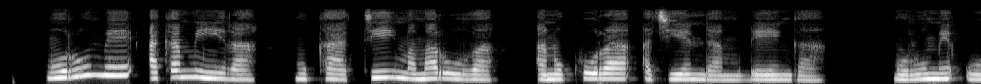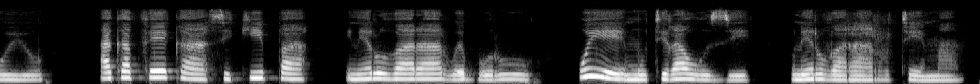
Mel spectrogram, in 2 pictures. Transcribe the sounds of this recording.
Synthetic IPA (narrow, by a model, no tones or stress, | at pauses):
murume̞akamira | mukʰatʰimamaruʋaː | no̞kʰuɾaat͡ʃie̞ndamuɗe̞ːŋɡa | murume̞uju | akap͡fe̞kasikʰipa | ine̞ruʋaɾarwe̞bʱuruː | je̞mutʰiraɦuzi | une̞ruʋaɾarutʰe̞ːma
